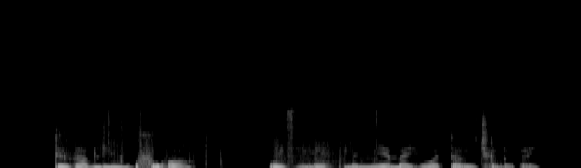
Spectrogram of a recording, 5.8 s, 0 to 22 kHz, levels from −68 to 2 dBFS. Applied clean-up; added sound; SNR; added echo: neural mask model RNNoise.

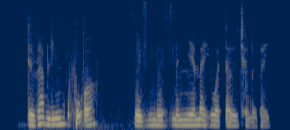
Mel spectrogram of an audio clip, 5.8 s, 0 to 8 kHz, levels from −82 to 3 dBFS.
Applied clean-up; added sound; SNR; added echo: neural separator model SepFormer DNS4.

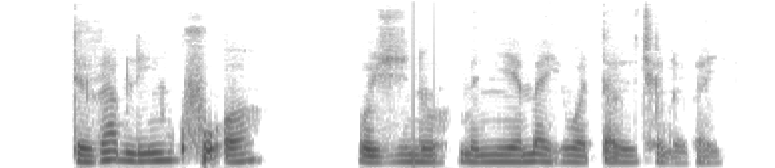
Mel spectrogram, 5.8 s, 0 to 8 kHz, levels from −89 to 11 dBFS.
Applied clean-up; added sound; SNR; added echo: none; none; none; none.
